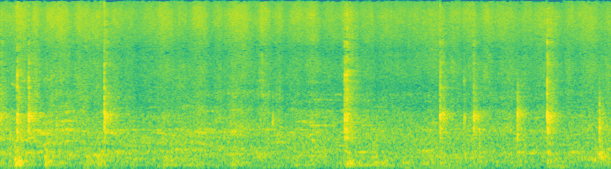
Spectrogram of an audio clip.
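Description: An eraser rubs and squeaks against a whiteboard.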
